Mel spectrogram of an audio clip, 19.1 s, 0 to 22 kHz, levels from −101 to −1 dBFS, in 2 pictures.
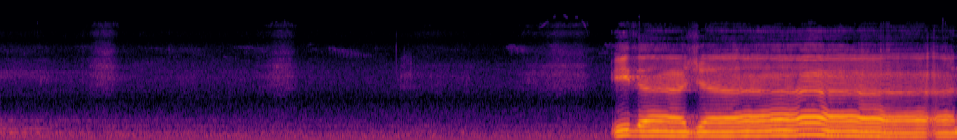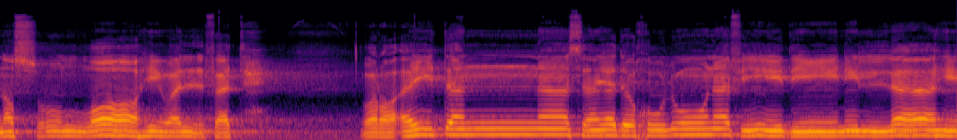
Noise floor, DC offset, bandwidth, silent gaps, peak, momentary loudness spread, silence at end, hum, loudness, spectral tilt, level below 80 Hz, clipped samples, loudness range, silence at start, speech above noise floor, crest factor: -61 dBFS; under 0.1%; 13.5 kHz; none; -14 dBFS; 7 LU; 0 s; none; -28 LUFS; -7.5 dB/octave; -66 dBFS; under 0.1%; 5 LU; 0.1 s; 34 dB; 16 dB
